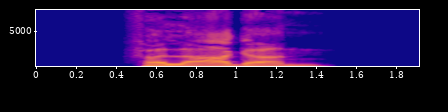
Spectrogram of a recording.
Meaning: 1. to relocate 2. to shift
- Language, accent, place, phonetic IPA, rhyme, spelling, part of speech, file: German, Germany, Berlin, [fɛɐ̯ˈlaːɡɐn], -aːɡɐn, verlagern, verb, De-verlagern.ogg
